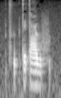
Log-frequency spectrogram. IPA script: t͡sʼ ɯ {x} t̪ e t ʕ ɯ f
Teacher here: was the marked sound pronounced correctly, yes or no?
no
